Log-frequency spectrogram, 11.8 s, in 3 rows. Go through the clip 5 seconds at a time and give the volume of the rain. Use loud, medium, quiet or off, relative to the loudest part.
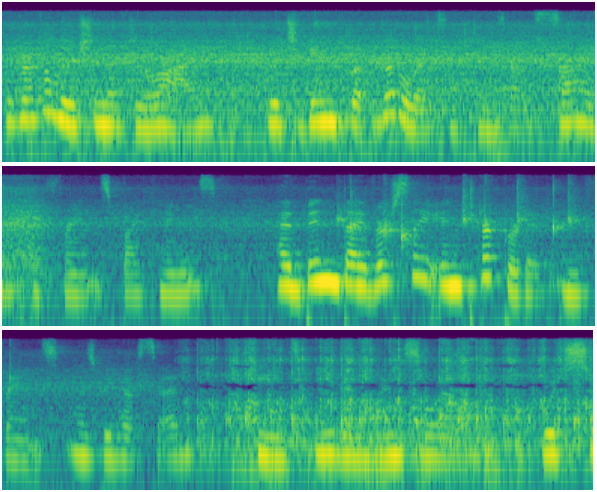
loud, quiet, off.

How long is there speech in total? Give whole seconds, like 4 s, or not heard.
12 s.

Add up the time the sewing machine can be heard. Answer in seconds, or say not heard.
3 s.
